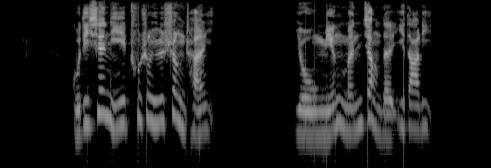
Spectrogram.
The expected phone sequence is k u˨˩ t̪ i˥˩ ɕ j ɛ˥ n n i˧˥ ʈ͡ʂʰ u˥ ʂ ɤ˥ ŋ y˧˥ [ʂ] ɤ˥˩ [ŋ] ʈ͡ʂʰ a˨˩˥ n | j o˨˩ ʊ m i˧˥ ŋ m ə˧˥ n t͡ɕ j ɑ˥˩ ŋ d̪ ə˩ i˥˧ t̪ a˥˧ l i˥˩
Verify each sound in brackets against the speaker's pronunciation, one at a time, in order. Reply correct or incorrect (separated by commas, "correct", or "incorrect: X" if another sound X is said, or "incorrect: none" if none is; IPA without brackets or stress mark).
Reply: correct, correct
